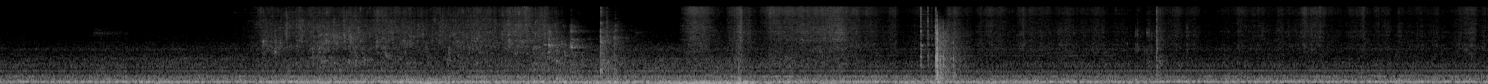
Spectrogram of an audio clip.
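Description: Kitchen knife cutting a leek on a cutting board: a few sharp knocks of the blade, the loudest about nine seconds in. Under them a steady hum and hiss run throughout.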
